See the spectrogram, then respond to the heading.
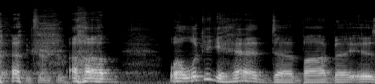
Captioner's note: laugh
